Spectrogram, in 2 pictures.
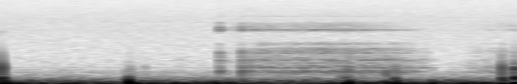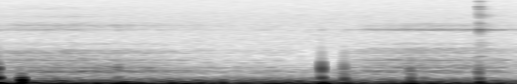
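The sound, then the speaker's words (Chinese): Muffled, low thumping beats of a mother's heartbeat pulse through a constant rumble, as if heard with an ear pressed to her chest, with a faint high whine drifting in and out. “听听母亲的心跳。”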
